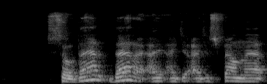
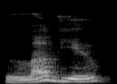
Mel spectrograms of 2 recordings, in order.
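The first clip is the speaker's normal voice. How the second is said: repeated a bit louder and fuller; louder retold reply; 6 dB louder than usual. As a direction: say it again, pushing it out louder. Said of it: "it came louder right after that".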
